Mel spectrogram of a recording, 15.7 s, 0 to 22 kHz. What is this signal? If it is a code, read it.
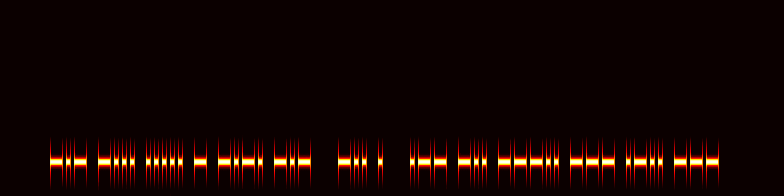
Morse code, heard as a keyed tone, about 15 wpm, 700 Hz. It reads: KB5TCK DE WD8OLO
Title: USA Callsign DE Callsign - 6 Characters - 15wpm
